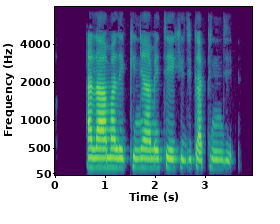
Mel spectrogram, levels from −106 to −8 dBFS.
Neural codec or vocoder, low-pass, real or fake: none; 7.2 kHz; real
